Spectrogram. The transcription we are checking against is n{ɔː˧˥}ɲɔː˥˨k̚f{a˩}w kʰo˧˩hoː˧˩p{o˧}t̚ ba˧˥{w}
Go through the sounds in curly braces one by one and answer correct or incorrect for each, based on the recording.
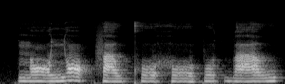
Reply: incorrect: ɔː˩, correct, incorrect: o˧˥, correct

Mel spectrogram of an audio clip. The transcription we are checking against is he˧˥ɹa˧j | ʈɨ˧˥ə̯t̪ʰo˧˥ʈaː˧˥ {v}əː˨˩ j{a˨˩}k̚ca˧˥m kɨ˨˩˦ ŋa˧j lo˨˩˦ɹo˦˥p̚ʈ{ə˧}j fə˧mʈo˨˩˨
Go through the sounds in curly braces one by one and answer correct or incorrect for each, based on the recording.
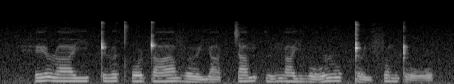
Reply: correct, correct, incorrect: ə˨˩

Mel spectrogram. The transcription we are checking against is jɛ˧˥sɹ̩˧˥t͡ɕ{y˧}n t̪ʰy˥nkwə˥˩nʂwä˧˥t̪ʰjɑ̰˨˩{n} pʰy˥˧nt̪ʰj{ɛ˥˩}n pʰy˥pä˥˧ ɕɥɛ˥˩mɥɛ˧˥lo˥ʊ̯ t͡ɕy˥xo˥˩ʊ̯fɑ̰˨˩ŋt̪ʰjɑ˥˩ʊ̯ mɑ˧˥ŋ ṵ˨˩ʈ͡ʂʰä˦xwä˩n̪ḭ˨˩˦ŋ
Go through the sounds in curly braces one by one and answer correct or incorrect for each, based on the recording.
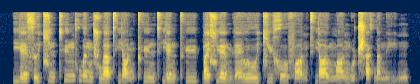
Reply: correct, incorrect: ŋ, correct

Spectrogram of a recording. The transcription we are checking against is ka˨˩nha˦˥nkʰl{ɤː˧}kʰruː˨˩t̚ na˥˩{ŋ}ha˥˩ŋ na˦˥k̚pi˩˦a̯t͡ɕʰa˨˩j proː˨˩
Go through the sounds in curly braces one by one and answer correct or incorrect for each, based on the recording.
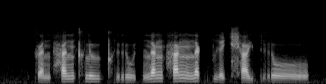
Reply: incorrect: ɯː˧, correct

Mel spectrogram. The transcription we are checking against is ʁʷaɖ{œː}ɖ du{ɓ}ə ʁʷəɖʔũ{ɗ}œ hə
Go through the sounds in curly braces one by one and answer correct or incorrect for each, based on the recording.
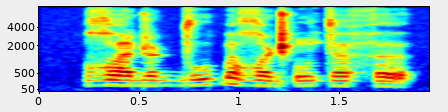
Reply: incorrect: œ, correct, incorrect: t

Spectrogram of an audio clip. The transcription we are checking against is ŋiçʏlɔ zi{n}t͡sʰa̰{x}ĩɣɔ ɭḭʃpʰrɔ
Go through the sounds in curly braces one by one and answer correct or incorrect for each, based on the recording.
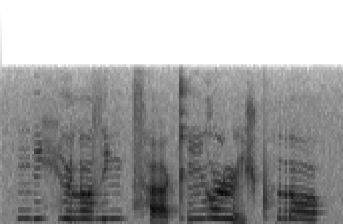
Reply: incorrect: ɲ, incorrect: kʼ

